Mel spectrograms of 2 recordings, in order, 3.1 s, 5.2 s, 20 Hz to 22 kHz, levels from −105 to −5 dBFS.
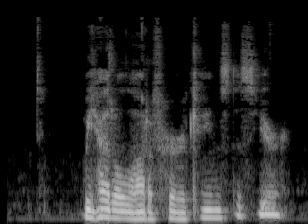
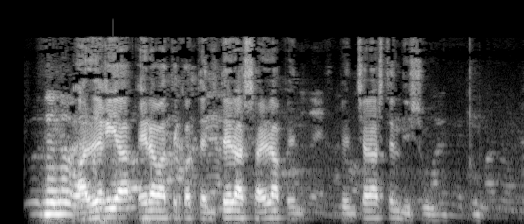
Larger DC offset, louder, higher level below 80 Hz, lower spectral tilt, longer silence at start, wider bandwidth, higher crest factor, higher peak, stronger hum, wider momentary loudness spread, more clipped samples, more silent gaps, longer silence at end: neither; second, -33 LUFS vs -14 LUFS; second, -78 dBFS vs -54 dBFS; first, -7.5 dB/octave vs -5 dB/octave; first, 0.85 s vs 0.35 s; first, 14.5 kHz vs 11.5 kHz; about the same, 16 dB vs 16 dB; second, -18 dBFS vs 0 dBFS; neither; second, 6 LU vs 21 LU; neither; neither; second, 0.25 s vs 0.45 s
